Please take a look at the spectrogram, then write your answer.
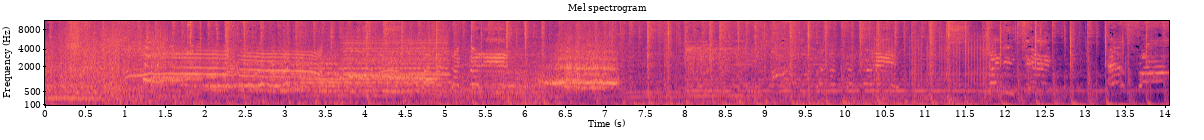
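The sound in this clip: Cars driving hard with tires skidding and squealing: a dense, continuous engine roar with high, pitched screeches sliding in and out, and voices mixed in throughout.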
